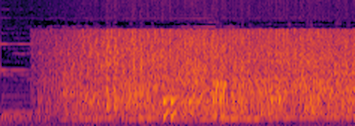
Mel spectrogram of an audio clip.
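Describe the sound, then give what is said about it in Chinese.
Clear spring water flowing in a small stream, with a steady, even babble and trickle that holds throughout. “一股清澈甘甜的泉水吸引约翰向小溪上游走去。原来水是从一颗核桃壳里喷射出”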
